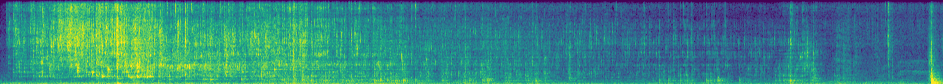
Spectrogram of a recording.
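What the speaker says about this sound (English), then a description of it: "I'm gonna pour this broth." Broth pours steadily at close range, loudest at first and then tapering into a softer trickle, with no voices.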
